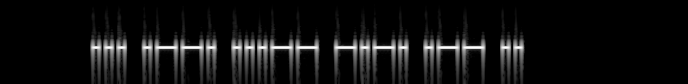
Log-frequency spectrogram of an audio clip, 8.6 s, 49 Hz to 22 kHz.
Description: Morse code, heard as a keyed tone, about 15 wpm, 700 Hz. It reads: SP3CWI
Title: DXCC-100 Call Signs - 6 Characters - 15wpm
